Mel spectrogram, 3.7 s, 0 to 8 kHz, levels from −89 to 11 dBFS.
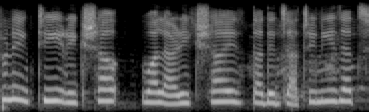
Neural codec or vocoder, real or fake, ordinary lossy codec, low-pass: none; real; none; 7.2 kHz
